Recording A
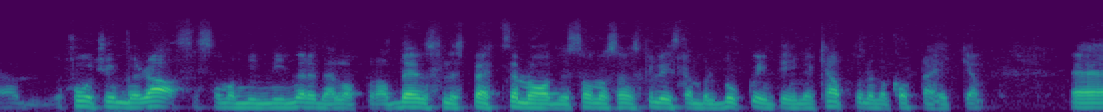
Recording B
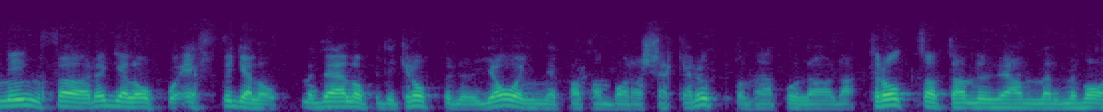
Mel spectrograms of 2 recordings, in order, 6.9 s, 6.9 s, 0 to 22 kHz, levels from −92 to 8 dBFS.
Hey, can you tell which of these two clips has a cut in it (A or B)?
B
